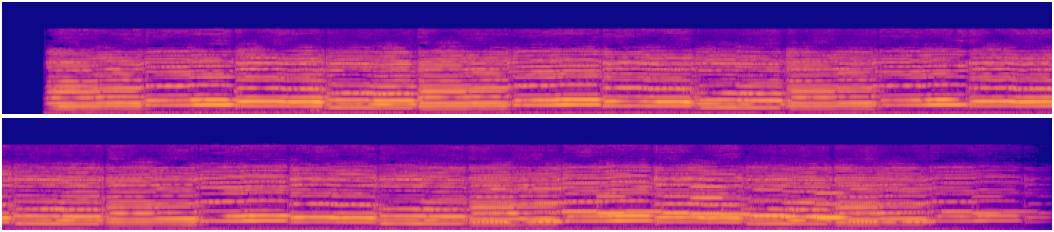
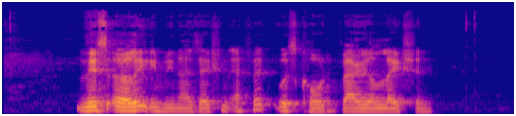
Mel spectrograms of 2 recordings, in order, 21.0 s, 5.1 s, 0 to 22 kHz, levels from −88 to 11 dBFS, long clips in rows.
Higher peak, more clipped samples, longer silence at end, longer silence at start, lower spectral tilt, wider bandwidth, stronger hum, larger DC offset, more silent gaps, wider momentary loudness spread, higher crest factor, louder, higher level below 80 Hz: about the same, -2 dBFS vs -2 dBFS; neither; second, 0.05 s vs 0.85 s; second, 0.45 s vs 0.75 s; second, -4 dB/octave vs -5.5 dB/octave; second, 8.4 kHz vs 16 kHz; neither; neither; neither; second, 6 LU vs 18 LU; second, 14 dB vs 20 dB; first, -16 LUFS vs -21 LUFS; first, -46 dBFS vs -62 dBFS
